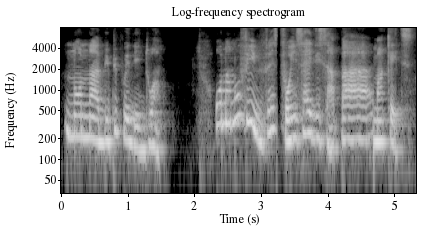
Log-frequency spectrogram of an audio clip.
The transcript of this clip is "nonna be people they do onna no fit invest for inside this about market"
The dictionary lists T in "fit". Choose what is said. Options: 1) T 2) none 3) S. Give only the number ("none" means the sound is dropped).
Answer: 2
